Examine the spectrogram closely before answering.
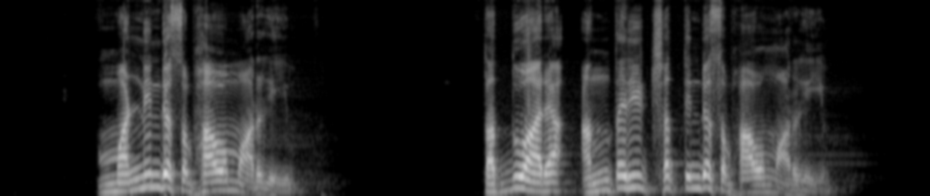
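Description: An elderly man speaks emphatically and close to the microphone, with pauses.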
